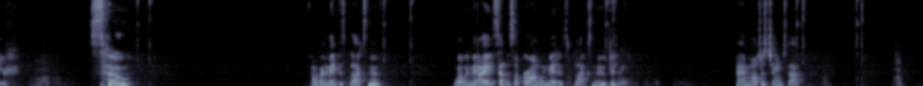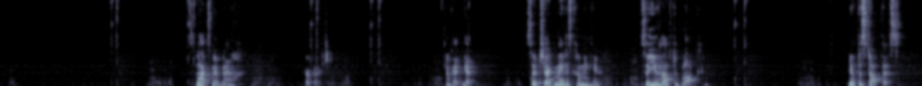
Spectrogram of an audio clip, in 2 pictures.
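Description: A young woman speaks calmly and clearly into a close microphone, with pauses.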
